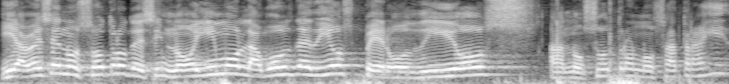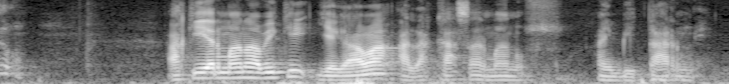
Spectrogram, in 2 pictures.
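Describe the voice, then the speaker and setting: A man's voice: sits high, measured pace, a little hiss or hum. A pastor preaching an evening sermon in church, emphatic and often calling out to his brothers. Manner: emphatic, keeps addressing listeners as brother.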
